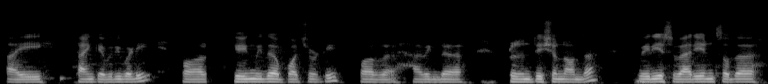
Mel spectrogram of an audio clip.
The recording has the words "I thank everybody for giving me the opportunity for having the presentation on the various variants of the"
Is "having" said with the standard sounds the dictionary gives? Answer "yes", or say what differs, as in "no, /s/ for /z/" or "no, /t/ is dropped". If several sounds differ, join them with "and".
yes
